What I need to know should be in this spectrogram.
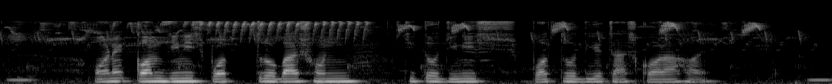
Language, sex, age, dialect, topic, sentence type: Bengali, male, 18-24, Northern/Varendri, agriculture, statement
